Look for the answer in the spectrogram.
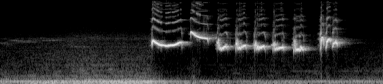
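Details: Whistled phrase of an orange-headed thrush, used as a morning and evening lure for singing birds: a long opening whistle followed by roughly six fast repeated notes and a final brighter note, faint low hum.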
